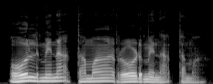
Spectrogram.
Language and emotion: Santali, neutral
